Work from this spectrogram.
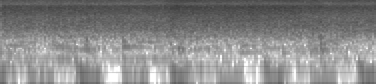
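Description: Carrots sizzle and fry in a hot pan for carrot halwa, a steady bright hiss with soft stirring thumps low underneath, loud and continuous throughout.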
